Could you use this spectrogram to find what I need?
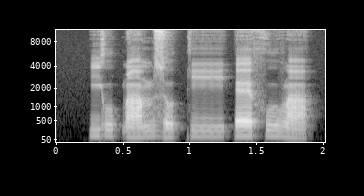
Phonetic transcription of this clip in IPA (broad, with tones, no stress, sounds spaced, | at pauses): j u˦ ɓ ã˨˦ m z ʊ˨ k iː˦ | ɛ˦ f u˦ β ã˨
